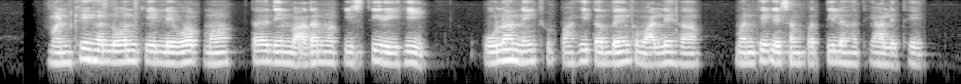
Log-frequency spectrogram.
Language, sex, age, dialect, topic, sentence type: Chhattisgarhi, male, 18-24, Western/Budati/Khatahi, banking, statement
